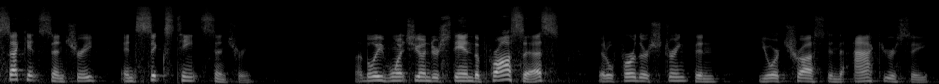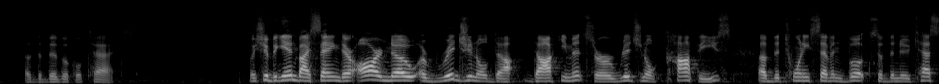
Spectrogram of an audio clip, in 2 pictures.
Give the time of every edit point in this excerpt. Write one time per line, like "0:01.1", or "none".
0:03.4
